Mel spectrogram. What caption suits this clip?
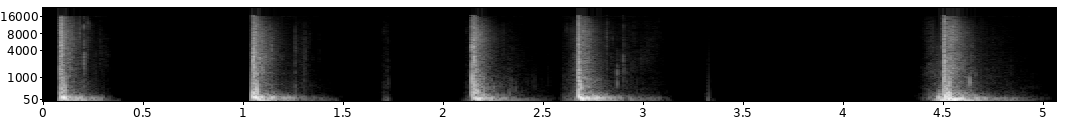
5 Bat Hits
5 foley hits, wooden bat-on-zombie
foley, meat, hit, dead-season, bat, percussion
